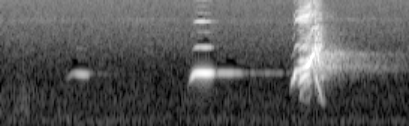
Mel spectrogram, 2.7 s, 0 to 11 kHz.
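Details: Quail reintroduced to Bernheim Forest, near the Education Center, in 2014: a short soft whistle, then a clear level whistled note followed by a loud, sharply rising burst, in quiet surroundings.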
